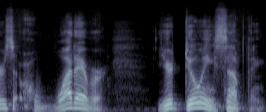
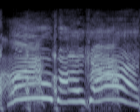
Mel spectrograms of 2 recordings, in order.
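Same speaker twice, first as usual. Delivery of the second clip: put-on very high, girlish scream like a little girl. Telling of clinging to a saddle horn with the camera on: retelling screaming like a little girl. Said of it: "Here comes the bandit screaming like a little girl".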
